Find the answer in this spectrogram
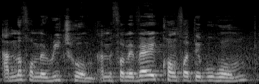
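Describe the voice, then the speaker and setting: A woman's voice: fairly low pitch, steady tone, fast talker, a little hiss or hum, poor audio. A woman in her thirties with a Nigerian accent, a relationship therapist chatting to her followers about her life, laughing often and dropping into pidgin. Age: 30s. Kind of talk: casual chat to camera.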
